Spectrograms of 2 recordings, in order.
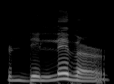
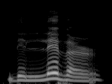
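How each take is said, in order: Both takes have the same delivery.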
